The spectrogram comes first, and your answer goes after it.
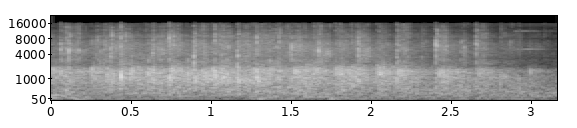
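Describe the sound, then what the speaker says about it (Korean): Audience applause for an award recipient at a Lions Club anniversary ceremony in Masan, steady broadband clapping from a crowd filling the whole stretch without talk. "수상하신 분께 큰 박수 부탁드립니다."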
